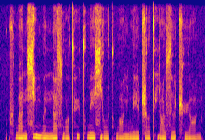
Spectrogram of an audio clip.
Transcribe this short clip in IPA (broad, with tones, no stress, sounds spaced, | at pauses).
ʈ͡ʂʰ w a˨˩ n ɕ i˥˩ m w ə˨˩ n n̪ ä˥˩ s w ɔ˨˩ t̪ʰ y˥˧ kʰ w e˥˩ ɪ̯ ɕ j o˧˥ ʊ̯ t̪ʰ w ɑ˨˩ ŋ l w e˧˥ ɪ̯ ʈ͡ʂ ɤ˥ t̪ʰ j ɑ˥˩ ʊ̯ s ɹ̩˥ ʈ͡ʂʰ ɻ̩˧˥ ɑ˥˩ ŋ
